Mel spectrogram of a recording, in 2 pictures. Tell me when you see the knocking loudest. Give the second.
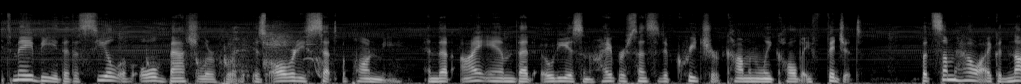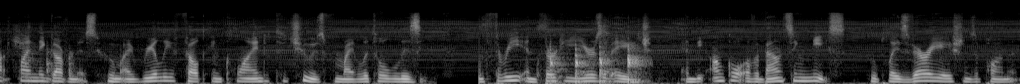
16 s.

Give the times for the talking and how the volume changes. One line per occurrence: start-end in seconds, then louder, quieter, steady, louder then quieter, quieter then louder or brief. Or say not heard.
0.0-20.3 steady.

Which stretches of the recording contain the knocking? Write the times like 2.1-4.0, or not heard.
1.4-2.5, 10.4-11.1, 15.7-16.8.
